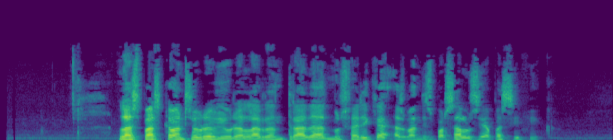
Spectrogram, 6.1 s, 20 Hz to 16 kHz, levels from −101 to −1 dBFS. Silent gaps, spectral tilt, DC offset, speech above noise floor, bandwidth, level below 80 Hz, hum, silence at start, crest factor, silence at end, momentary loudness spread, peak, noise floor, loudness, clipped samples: none; -5 dB/octave; under 0.1%; 45 dB; 11 kHz; -74 dBFS; none; 1.2 s; 24 dB; 0.75 s; 12 LU; 0 dBFS; -69 dBFS; -24 LUFS; under 0.1%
